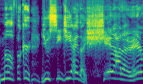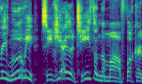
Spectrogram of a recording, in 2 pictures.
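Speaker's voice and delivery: usual speaking voice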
